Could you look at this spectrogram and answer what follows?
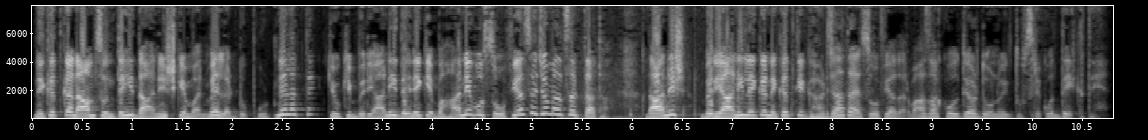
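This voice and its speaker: A woman's voice: medium pitch, animated, fairly quick, dark tone. A woman narrating a scripted cartoon story.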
